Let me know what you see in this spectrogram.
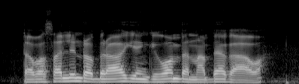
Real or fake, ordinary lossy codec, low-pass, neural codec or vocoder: real; none; 14.4 kHz; none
